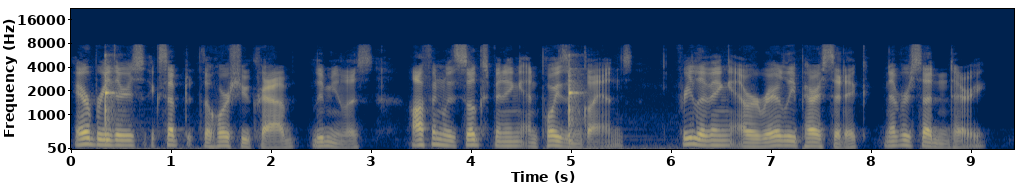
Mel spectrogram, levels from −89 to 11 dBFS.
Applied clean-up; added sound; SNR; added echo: none; Bowed string instrument; 5 dB; none.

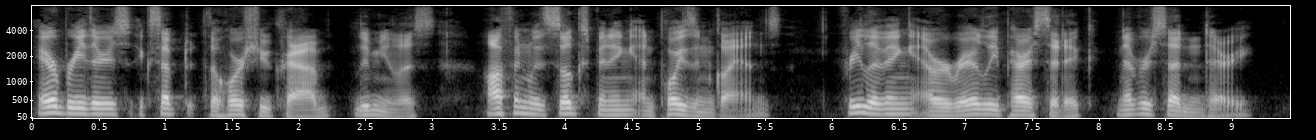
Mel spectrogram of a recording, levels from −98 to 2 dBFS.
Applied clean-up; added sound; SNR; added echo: none; none; none; none.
